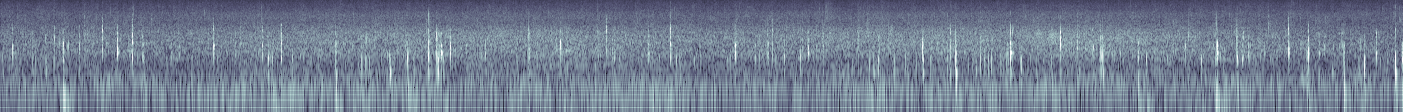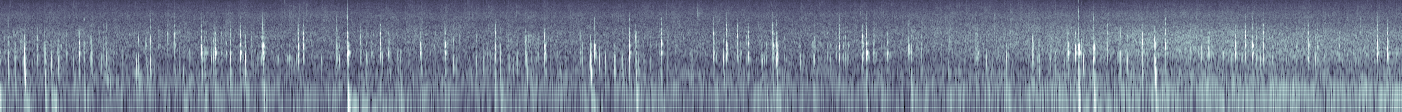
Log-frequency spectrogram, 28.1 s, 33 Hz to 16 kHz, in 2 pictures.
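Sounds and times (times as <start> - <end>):
raindrops pattering on a surface: 0.0 - 28.0.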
